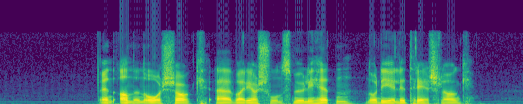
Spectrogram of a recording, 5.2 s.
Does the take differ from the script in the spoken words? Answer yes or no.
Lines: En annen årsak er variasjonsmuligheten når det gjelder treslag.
no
